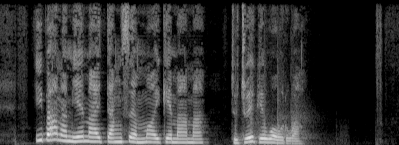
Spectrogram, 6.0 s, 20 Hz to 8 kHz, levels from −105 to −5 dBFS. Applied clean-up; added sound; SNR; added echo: neural separator model SepFormer DNS4.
